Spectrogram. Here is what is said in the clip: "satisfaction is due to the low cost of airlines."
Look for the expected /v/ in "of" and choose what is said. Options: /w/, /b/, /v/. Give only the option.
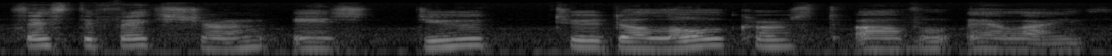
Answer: /v/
